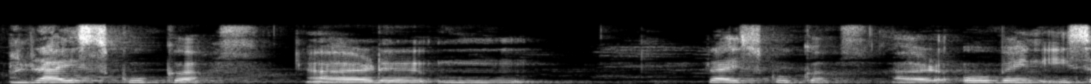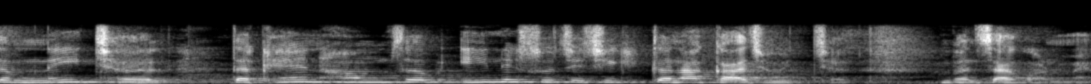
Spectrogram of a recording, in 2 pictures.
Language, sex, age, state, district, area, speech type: Maithili, female, 18-30, Bihar, Madhubani, urban, spontaneous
